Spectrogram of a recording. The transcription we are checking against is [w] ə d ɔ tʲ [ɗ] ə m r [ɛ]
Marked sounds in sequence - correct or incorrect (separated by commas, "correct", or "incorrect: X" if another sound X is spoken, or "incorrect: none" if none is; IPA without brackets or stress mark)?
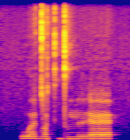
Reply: correct, incorrect: d̪, correct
